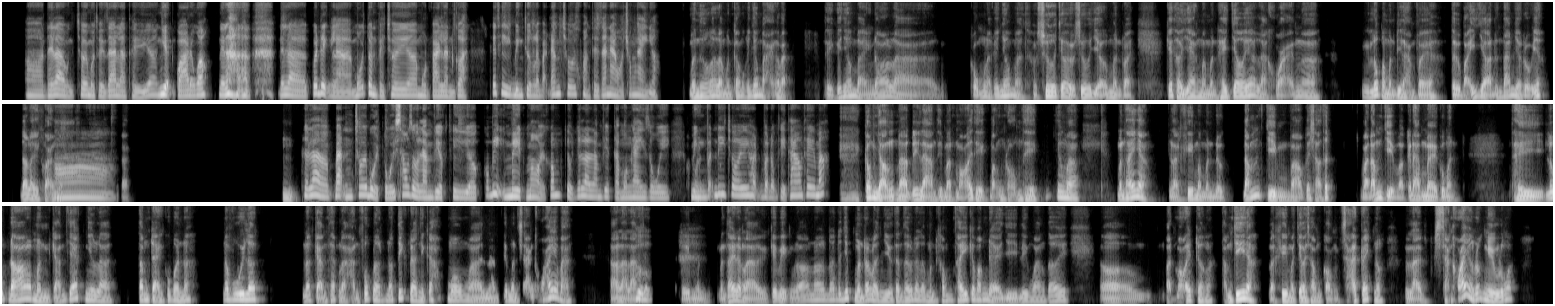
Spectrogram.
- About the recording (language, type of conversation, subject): Vietnamese, podcast, Bạn làm thế nào để sắp xếp thời gian cho sở thích khi lịch trình bận rộn?
- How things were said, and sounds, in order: tapping; laughing while speaking: "là"; other background noise; laughing while speaking: "Ừ"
